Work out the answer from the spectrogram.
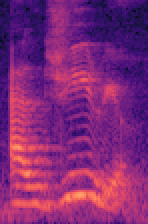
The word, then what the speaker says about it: Algeria: you first country is Algeria there are three syllables Al G real and the stress is on the seconds label Algeria Algeria Algeria next is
